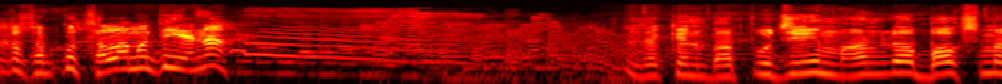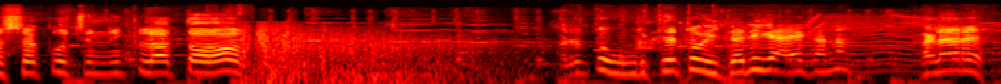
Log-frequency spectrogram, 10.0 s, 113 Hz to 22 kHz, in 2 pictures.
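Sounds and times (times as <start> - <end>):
buzzy electronic tone sliding down: 1.0 - 3.4.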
